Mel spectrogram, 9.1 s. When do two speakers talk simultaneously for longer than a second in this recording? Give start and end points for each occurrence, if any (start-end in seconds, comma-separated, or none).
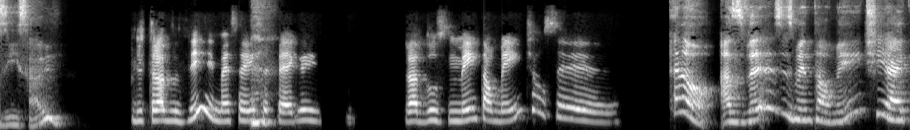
none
